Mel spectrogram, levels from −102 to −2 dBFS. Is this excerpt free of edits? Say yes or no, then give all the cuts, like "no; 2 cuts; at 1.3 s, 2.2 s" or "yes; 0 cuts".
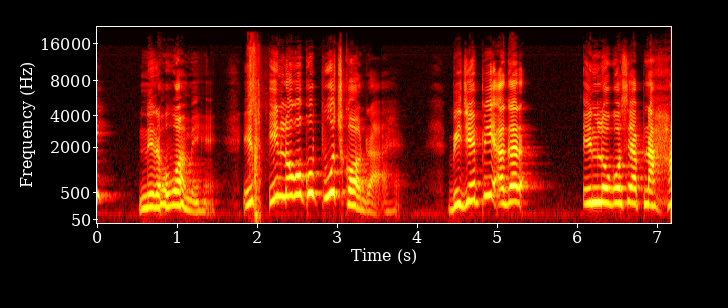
no; 1 cut; at 2.0 s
